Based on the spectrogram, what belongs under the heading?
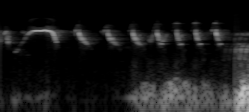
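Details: Asian pied starling master song for training young birds: a clear arched whistle followed by eight short descending slurred notes repeated evenly, with low rumble and a burst of noise at the end.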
